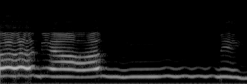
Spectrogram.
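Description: A woman singing unaccompanied, holding a long note with vibrato; about a second in, the full voice gives way to a softer hummed note that trails off.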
